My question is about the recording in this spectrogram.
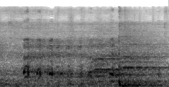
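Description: Pickup basketball in a gym, picked up by a phone's microphone: players' voices call out, and a basketball bounces hard on the hardwood floor about one and a half seconds in.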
